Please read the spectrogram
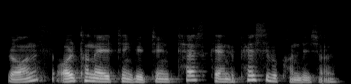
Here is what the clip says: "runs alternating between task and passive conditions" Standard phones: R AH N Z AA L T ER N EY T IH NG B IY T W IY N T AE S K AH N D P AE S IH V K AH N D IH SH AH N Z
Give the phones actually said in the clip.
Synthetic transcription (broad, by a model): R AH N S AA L T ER N EY T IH NG B IY T W IY N T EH S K AH N D P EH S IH B K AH N D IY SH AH N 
